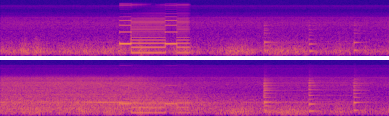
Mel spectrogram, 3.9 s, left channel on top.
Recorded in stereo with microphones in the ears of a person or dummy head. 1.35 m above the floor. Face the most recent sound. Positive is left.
turn(degrees=-55)  # may be behind; listen again after turning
